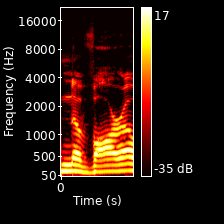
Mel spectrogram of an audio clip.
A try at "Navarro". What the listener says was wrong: In Brazilian Portuguese, actually, funny little tidbit here, R-A actually goes ha as opposed to ra.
